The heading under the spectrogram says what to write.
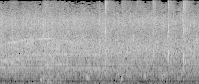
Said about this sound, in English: All right. Get the applause ready. You feel me? You ready?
